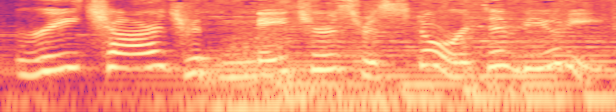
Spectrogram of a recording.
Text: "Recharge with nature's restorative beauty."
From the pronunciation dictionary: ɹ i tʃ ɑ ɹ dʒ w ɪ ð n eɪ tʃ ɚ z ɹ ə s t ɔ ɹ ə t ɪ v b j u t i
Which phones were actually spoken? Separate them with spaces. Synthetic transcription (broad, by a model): ɹ i tʃ ɑ ɹ dʒ w ɪ ð n eɪ tʃ ɚ z ɹ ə s t ɔ ɹ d t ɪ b j u t i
